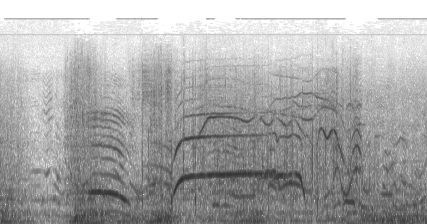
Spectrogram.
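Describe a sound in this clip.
Tyres screech on tarmac.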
